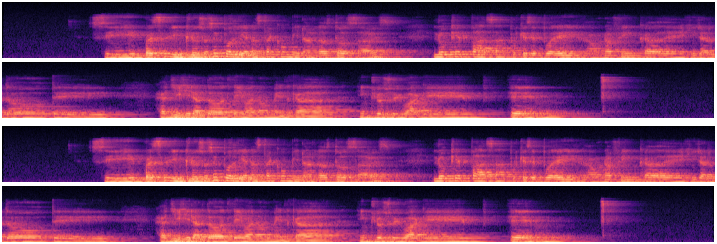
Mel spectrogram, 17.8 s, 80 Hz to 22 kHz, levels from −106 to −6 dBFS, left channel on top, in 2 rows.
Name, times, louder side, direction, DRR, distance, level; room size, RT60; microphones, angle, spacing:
voice 1, 1.1-4.8 5.4-10.2 10.8-13.0 13.4-14.7 15.3-15.9, equal, 10° right, 2 dB, 0.6 m, -24 dB
10.0 x 4.2 x 5.0 m, 1.2 s
head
